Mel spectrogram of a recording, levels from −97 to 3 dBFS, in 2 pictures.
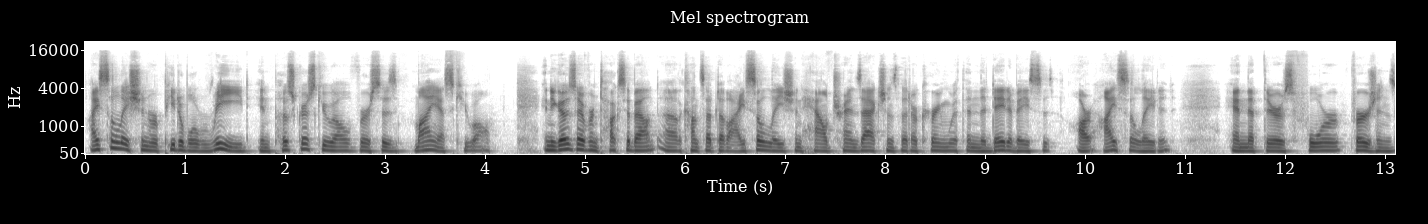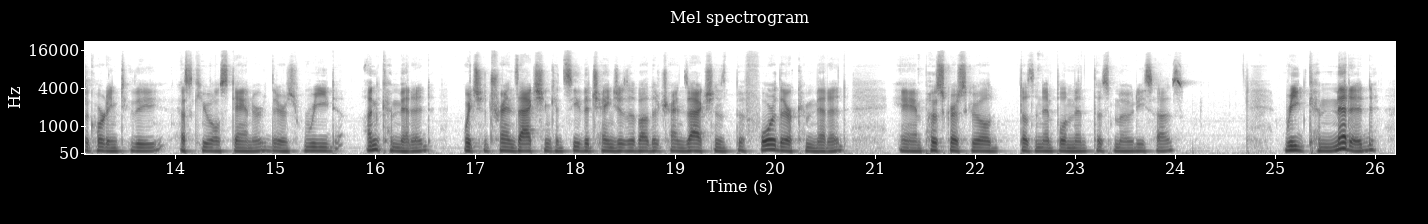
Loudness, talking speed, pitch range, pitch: -30 LUFS, 150 wpm, 120-140 Hz, 130 Hz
